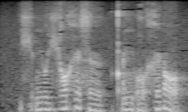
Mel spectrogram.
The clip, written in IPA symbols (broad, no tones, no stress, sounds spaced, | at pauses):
ç ɛ̰ ɲ o i̯ ç ɔ x e s ɘ | qʼ ɨ ɲ o̰ ʁʷ a̰ x ɘ ɽ ɔ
